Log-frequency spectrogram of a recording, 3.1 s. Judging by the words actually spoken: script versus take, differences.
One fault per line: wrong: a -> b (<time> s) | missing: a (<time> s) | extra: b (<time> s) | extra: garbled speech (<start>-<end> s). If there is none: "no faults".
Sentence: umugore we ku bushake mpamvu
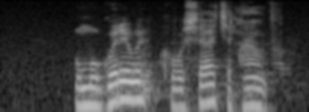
no faults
